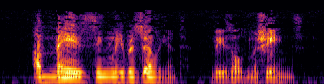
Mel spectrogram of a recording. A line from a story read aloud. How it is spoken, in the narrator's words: said brightly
